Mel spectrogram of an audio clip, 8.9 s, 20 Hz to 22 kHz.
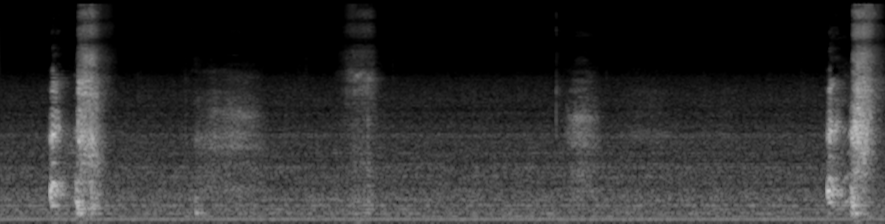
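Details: Two muffled, stifled sneeze bursts, deliberately induced, each with a quick catch of breath, separated by sniffling; suspected stress cold with congestion all day after a 12-hour shift.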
